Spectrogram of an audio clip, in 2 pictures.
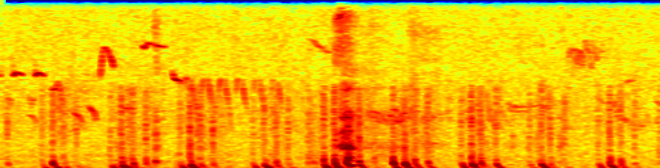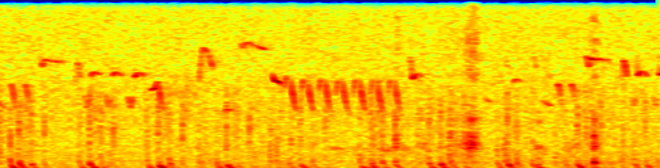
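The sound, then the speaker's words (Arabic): A horse's hooves clip-clop in a steady rhythm for the whole stretch, with brief whinnies and snorts breaking in partway through as a rider urges the horse on. No one speaks. “تحرك هيا ديو. ما بك أيها الحصان؟ ديو ديو.”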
